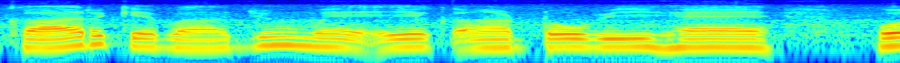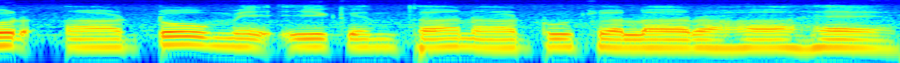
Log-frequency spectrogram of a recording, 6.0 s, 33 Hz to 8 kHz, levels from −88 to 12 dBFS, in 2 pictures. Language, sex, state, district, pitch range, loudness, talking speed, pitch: Hindi, male, Madhya Pradesh, Katni, 130-140 Hz, -16 LUFS, 170 wpm, 135 Hz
